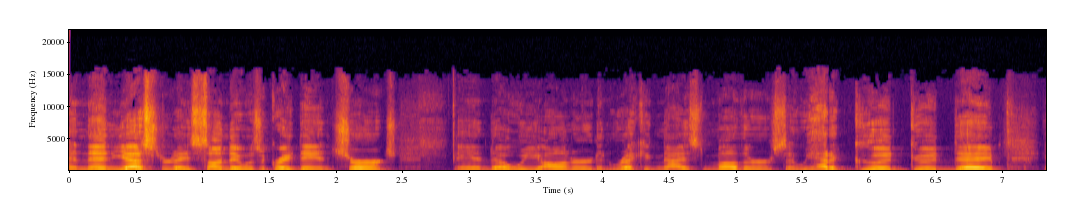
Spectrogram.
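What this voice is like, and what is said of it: Impaired, recovering voice. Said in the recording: “Sorry for the way my voice sounds today. It actually sounds a little bit better now than it did last night, and a little bit better now than it did this morning, so hopefully it's coming back.”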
